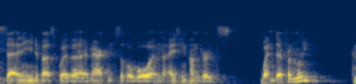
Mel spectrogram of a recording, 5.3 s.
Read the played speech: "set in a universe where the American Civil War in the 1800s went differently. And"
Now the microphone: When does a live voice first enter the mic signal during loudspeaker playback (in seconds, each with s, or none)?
0.9 s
